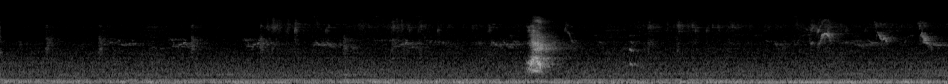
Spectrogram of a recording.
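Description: Faint, scattered bird chirps over a steady low hum, with one louder, short call a little over five seconds in.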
